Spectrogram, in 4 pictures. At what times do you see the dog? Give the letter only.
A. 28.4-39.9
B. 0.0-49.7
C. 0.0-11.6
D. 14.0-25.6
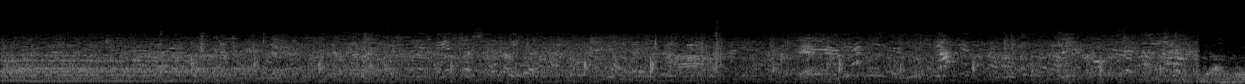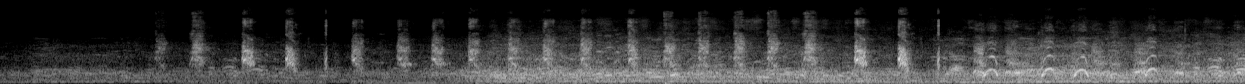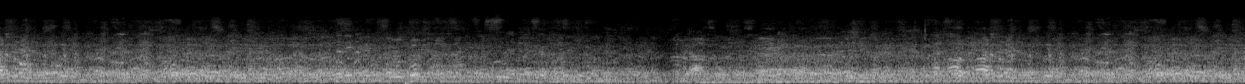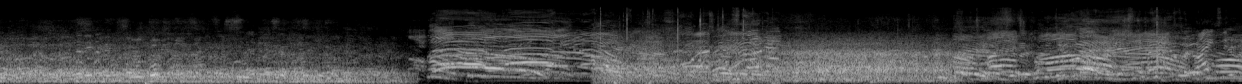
D.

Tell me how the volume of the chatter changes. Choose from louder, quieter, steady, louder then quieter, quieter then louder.
louder.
